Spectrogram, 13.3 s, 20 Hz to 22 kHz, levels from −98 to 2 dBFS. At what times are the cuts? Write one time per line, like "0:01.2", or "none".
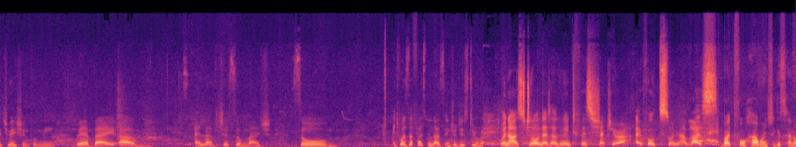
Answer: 0:08.1
0:12.0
